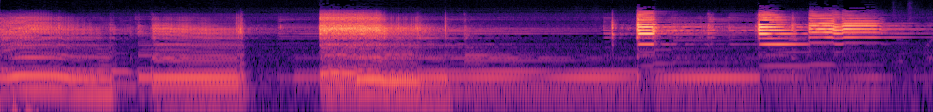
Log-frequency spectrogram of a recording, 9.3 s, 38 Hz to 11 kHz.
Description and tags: awkward-guitar-sounds1
Alex Eliot plays guitar through the amp into the microphone.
